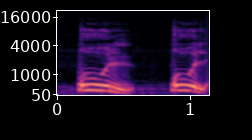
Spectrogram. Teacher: কফটা আমাদেরকে মোটা করে উচ্চারণ করতে হবে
